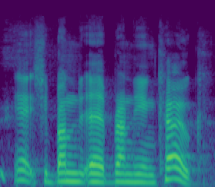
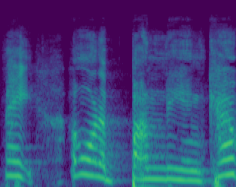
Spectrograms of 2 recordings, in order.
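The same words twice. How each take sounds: First: Said in the usual way. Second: High, loud, exasperated mock-Aussie; Aussie accent. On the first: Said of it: "me with my accent". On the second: Aussie customer demanding his drink from barman, put-on Aussie accent. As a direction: imitate an insistent Aussie drinker. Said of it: "Aussie accent".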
